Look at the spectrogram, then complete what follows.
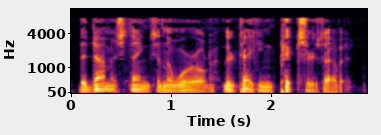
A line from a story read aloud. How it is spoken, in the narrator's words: he muttered to no one in particular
